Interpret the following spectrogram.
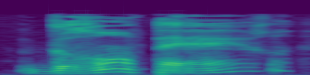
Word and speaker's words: grand-père: Le grand-père. Remember, E accent grave like that. It's this opened père.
